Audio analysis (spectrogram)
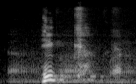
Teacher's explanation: Kalau kaf dia memiliki sifat hamas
